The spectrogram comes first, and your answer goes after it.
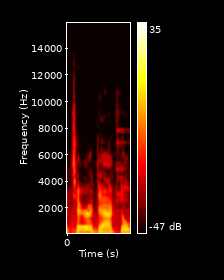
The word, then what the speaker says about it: pterodactyl: Why can't you hear a pterodactyl when he goes to the toilet? Because the P is silent.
